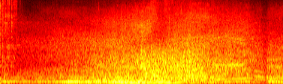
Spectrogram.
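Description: A car engine roars as it drives past close by.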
